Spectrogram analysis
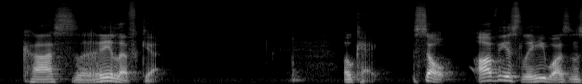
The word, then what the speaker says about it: Kasrilevke: Please note the correct pronunciation. Kasrilevke.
